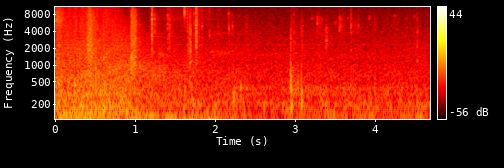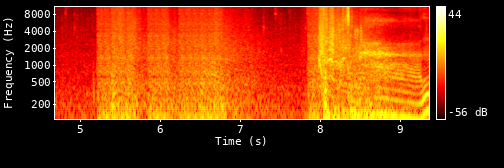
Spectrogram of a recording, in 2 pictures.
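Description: Gunfire in the video game CS:GO during a competitive match against bots, with bursts of shots alongside footsteps and ticking sounds, getting louder toward the end.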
